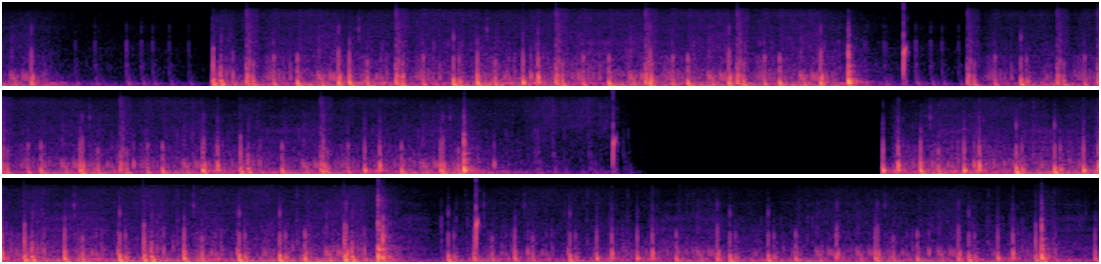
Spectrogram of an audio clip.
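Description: Blocks of wood are chopped with rapid knocking blows.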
